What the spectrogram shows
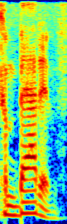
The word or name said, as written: combative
